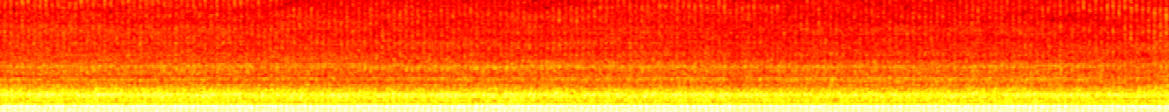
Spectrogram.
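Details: Yard Machines mower single-cylinder after tune-up (auto-throttle unbent, carb diaphragm, air filter, oil change, blade sharpened): steady even buzz, no surging or missing, burning off excess fuel with some raw exhaust; normal running.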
